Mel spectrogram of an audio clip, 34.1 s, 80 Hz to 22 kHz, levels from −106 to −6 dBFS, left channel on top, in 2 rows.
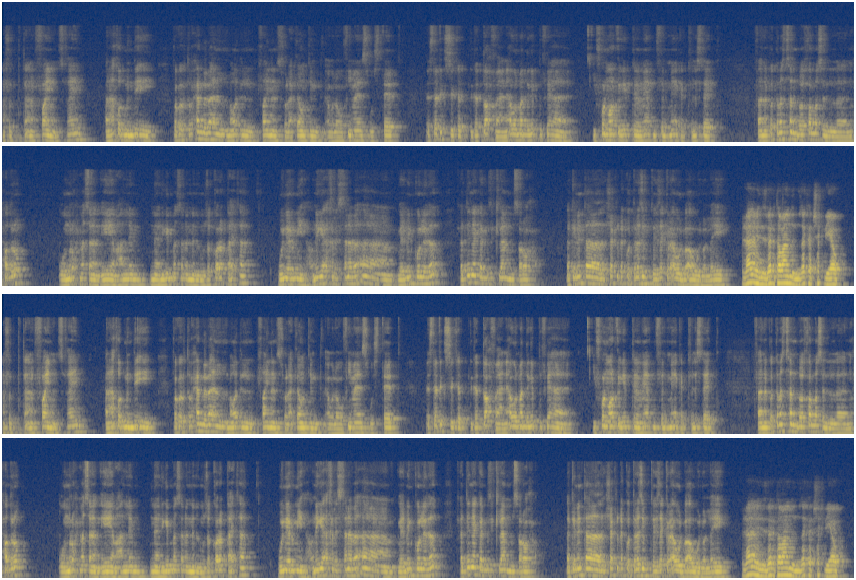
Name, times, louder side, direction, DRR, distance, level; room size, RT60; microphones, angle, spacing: voice 1, 0.0-1.6 2.1-3.0 3.4-7.9 8.5-11.4 11.8-14.2 15.1-17.4 18.2-22.0 22.6-25.8 26.2-27.7 28.3-31.5, right 2 dB, 60° right, 6 dB, 3.7 m, -29 dB
voice 2, 31.8-33.7, left 2 dB, 55° left, 6 dB, 1.8 m, -23 dB
25.5 x 12.0 x 4.5 m, 0.40 s
head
